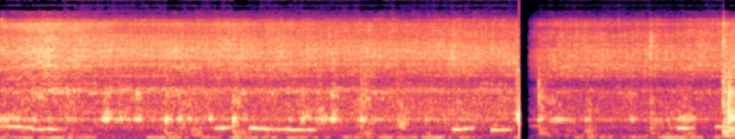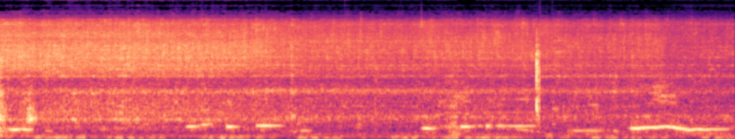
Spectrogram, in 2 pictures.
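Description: Onion, tomato and tomato-paste mixture sizzling steadily in a pot while being stirred with a wooden spoon, with the spoon now and then knocking and scraping against the pot. The sound cuts out for an instant about six seconds in.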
